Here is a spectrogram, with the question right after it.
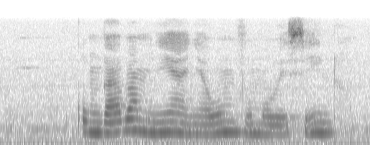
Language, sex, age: South Ndebele, female, 18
